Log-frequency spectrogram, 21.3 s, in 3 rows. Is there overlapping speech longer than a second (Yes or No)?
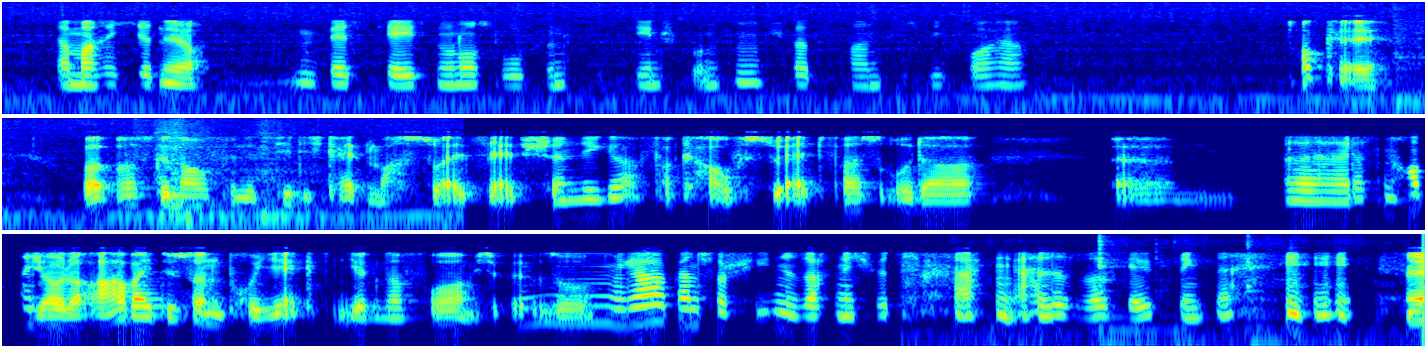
No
